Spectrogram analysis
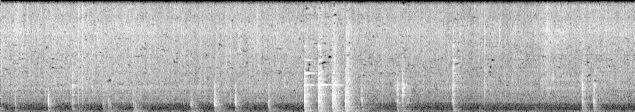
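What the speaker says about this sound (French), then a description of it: "On mélange bien, on laisse cuire." Pizza filling cooks in a pan under a steady low sizzle, broken by regular scraping strokes of a stirring utensil and a quick burst of rapid scrapes midway, all close and without speech.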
